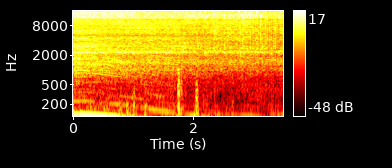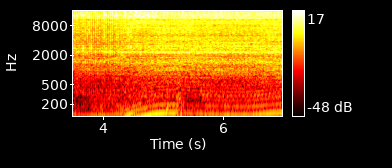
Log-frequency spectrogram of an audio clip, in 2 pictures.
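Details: R53 Mini Cooper S petrol engine idling: light, uneven tapping rattle over its low, steady hum.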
